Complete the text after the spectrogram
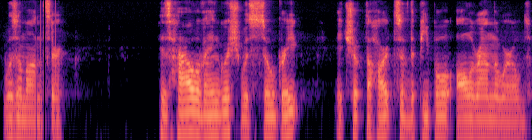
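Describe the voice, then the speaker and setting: A man voicing a brooding, solemn vampire who narrates a dark tale in a deliberate, dramatic storytelling style. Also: lowish voice, lightly acted. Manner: slow, deliberate, solemn delivery. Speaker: audio roleplay performer, storyteller.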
